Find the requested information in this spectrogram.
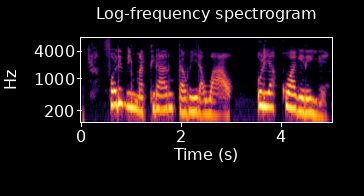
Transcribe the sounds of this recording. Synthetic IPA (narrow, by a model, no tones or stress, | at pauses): fɔɾiðimatiɾaɾutaweɾawaɔ | oɾeakwaɣeɾeiɾɛ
